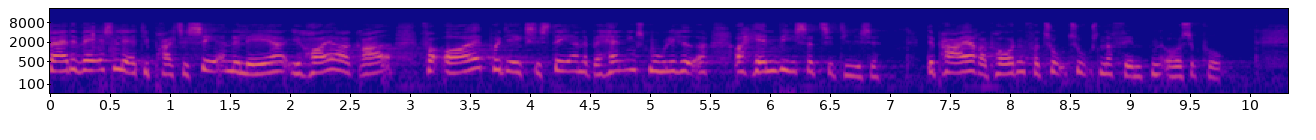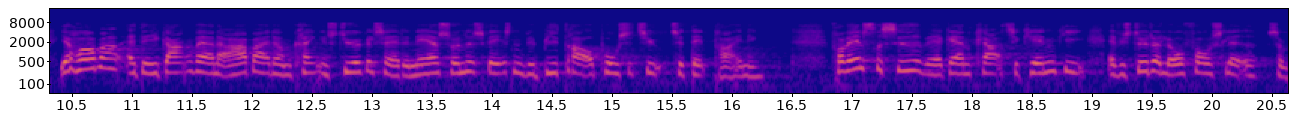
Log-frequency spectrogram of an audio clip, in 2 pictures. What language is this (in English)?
Danish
